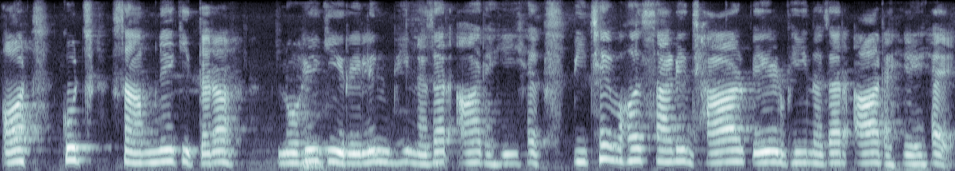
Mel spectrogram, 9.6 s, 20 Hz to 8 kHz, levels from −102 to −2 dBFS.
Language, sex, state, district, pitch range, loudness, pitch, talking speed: Hindi, male, Chhattisgarh, Rajnandgaon, 170-195 Hz, -16 LUFS, 180 Hz, 140 wpm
